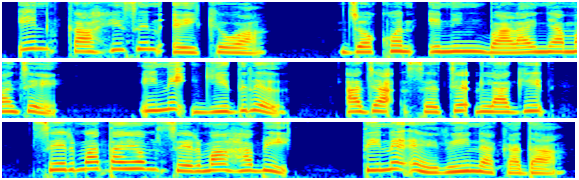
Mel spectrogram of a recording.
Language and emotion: Santali, sad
